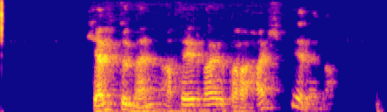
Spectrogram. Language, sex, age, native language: Icelandic, male, 30-39, Icelandic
